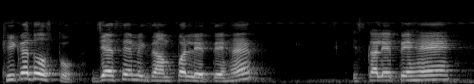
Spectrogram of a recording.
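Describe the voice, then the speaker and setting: A man teaching English grammar in a lesson, who keeps calling the viewers "friends", asks if they follow, and spells out example sentences slowly, word by word. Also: high voice. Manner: repeats "dosto" and "theek hai" constantly, drawing on a board. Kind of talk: classroom-style grammar lesson.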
